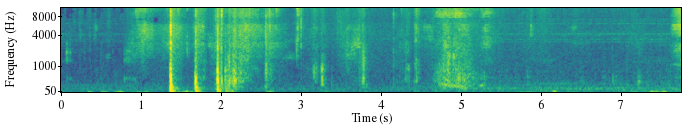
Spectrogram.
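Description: A female dog named Blue shuffles and moves about, with sharp clicks and scuffs of paws or tags, a few quick bursts, then a softer muffled rustle or grumble before things settle quiet.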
